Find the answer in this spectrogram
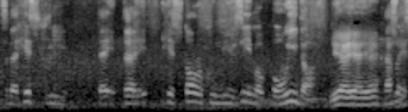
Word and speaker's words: Ouida: It's like it was spelled Ouida. Ouida. Yeah. Ouida. That's basically how they say it.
